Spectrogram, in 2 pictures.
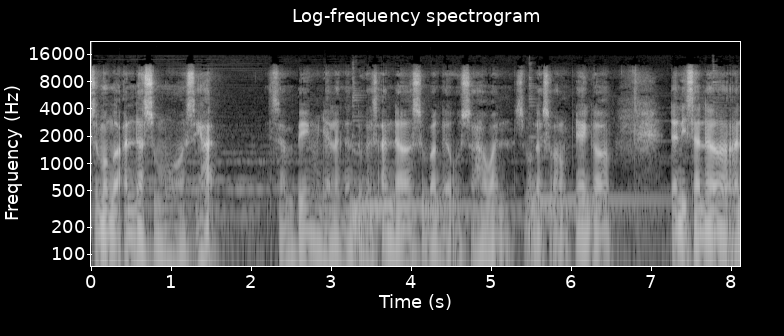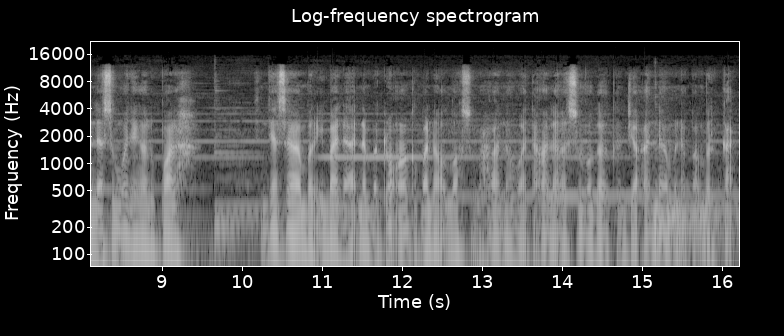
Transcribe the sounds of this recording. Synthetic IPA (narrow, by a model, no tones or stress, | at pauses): səmoɡa̰ʔandasəmuasiɦa̰t̪̚ | sampɪŋmə̃ɲd͡ʒalankant̪uɡasa̰ndasəbaɡajʔṵsaɦawansəbaɡajsəo̰ɾaŋpəniaɡa | dandisanaa̰ndasəmuad͡ʒaŋanlupalah | sənt̪iasabəɾʔḭbadat̪̚danbərdo̰ʔãkəpadaʔɑ̰lːɑhsubəɦanɦwa̰t̪a̰ʔa̰la̰səmoɡakərd͡ʒaʔandaməndapa̰t̪̚bərka̰t̪̚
